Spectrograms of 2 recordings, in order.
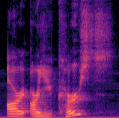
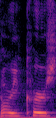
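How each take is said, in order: First: It is said in an accusing tone. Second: It is said in a calm, detached tone.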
